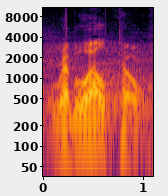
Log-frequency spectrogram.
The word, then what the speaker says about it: Revuelto: storied manufacturer the Lamborghini revolto yes the name is right there it is pronounced with a B because of course as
